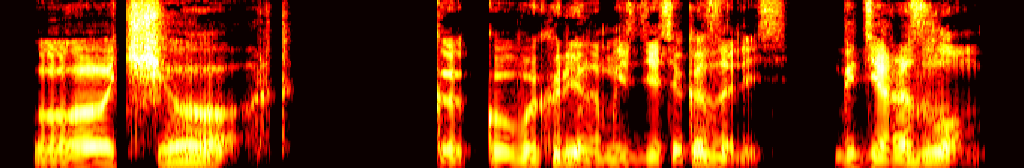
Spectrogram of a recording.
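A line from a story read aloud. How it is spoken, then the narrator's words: Deep bass voice. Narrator (Russian): Пробасил Дягилев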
